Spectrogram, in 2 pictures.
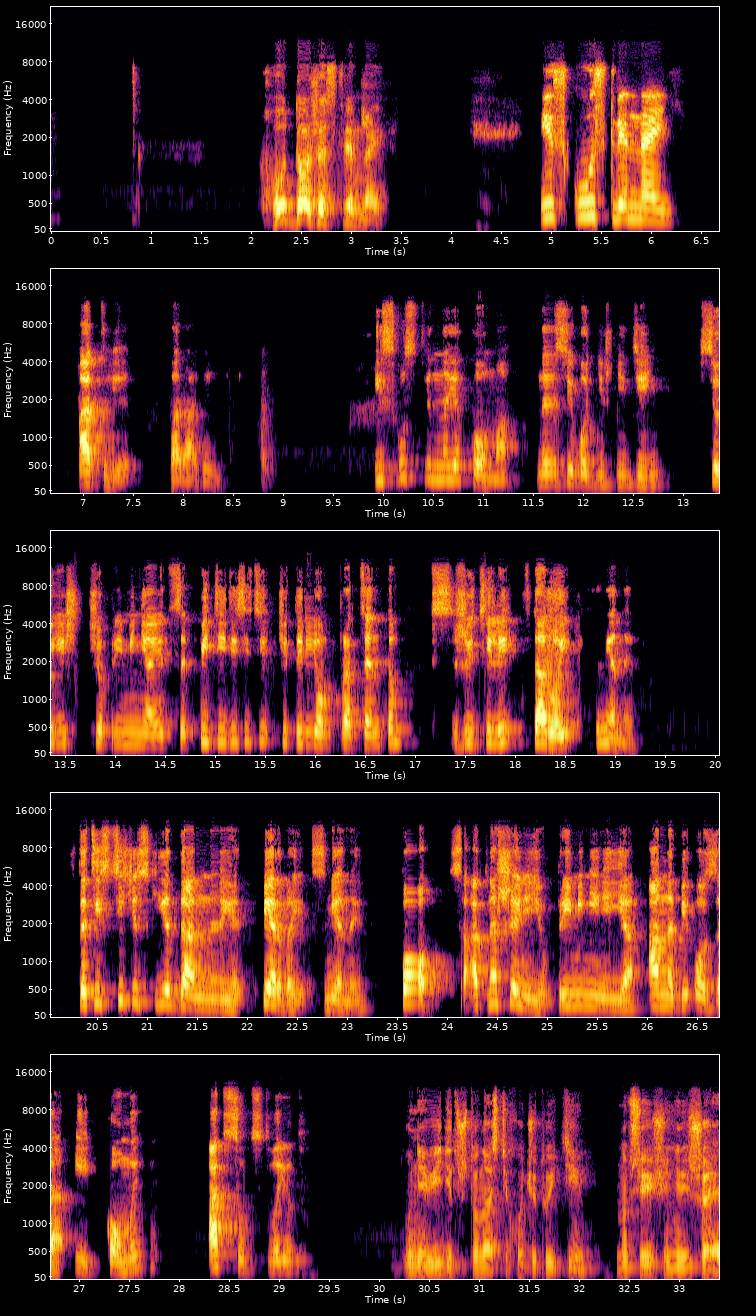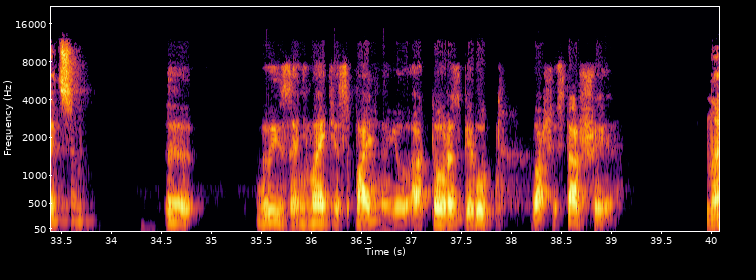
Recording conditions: video call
